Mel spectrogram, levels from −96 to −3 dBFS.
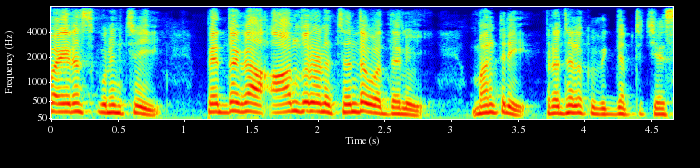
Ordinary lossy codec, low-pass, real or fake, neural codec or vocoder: none; none; fake; codec, 16 kHz, 4 kbps, X-Codec, WavLM features, trained on Multilingual LibriSpeech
